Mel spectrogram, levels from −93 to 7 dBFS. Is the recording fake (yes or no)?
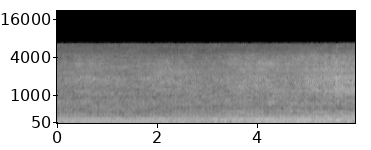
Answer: yes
